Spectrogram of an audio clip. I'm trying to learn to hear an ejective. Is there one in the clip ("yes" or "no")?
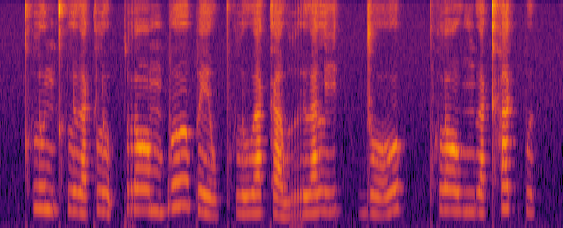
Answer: no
